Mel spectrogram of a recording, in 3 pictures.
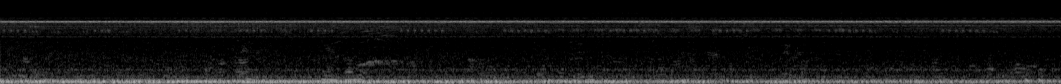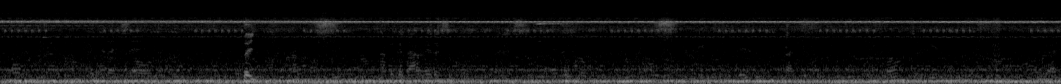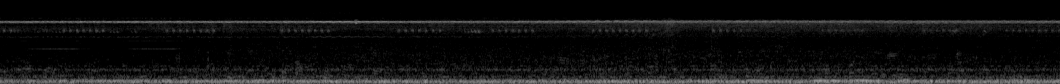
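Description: Forest insects buzzing: a steady high-pitched drone with a softer, evenly repeating chirp beneath it, over a continuous low rumble.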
